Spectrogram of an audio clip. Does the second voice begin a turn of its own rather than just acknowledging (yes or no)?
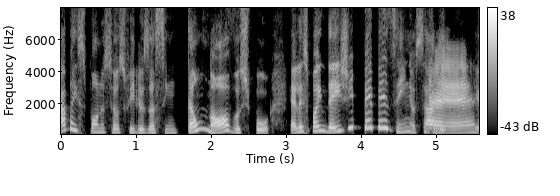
no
